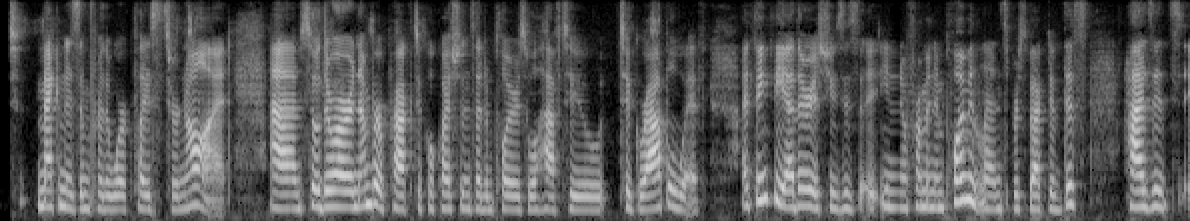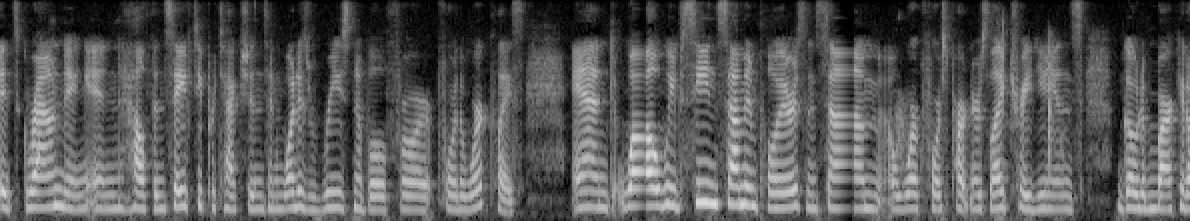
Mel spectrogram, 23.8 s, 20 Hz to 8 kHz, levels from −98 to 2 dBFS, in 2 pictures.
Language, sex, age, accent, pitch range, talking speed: English, female, 20-39, American, 190-230 Hz, 175 wpm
